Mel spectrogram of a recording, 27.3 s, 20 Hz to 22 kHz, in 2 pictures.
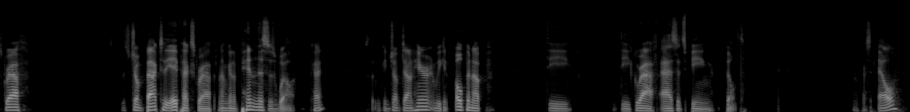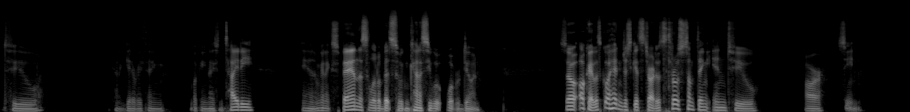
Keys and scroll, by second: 0.0-0.5 typing, 2.1 r, 5.3 r, 6.1 Return, 12.9 l, 22.8 Tab, 22.9-24.1 typing, 25.4-26.4 typing.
